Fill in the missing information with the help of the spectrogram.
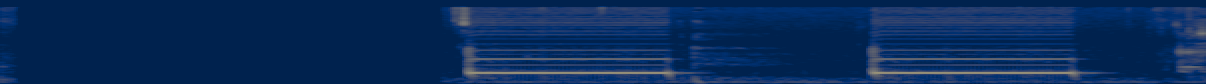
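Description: After a silent start, an outgoing phone call rings with two long, steady electronic tones about a second each, separated by a short pause, clear and close with faint line hiss.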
